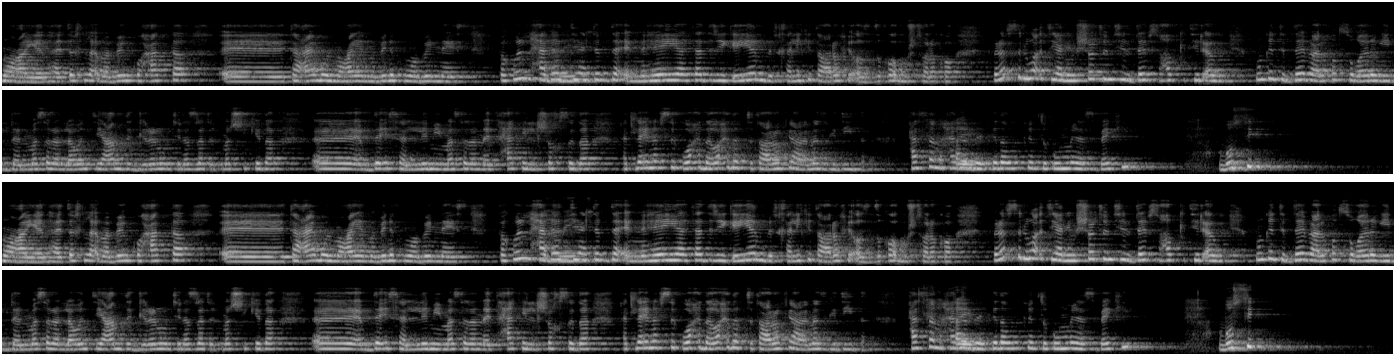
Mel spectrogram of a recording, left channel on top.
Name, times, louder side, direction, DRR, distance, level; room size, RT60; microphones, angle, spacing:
voice 1, 0.0-22.5 23.0-25.2, right 1 dB, 20° right, 5 dB, 0.5 m, -24 dB
voice 2, 5.4-5.8 23.4-23.7 26.1-26.4, right 2 dB, 55° right, 9 dB, 0.8 m, -22 dB
14.5 x 6.4 x 5.4 m, 1.3 s
head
